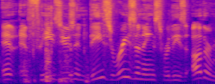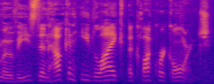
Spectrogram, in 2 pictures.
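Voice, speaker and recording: A man's voice: high-pitched, animated, normal speed, pushed and bright. A man in a casual film debate on a voice call, speaking emphatically and repeating words to insist on his point.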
